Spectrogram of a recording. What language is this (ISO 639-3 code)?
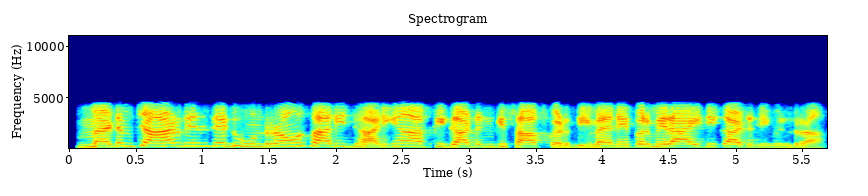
hin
